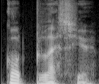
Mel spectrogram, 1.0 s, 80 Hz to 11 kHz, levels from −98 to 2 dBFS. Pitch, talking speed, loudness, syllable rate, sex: 85 Hz, 180 wpm, -19 LUFS, 4.0 syllables/s, male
